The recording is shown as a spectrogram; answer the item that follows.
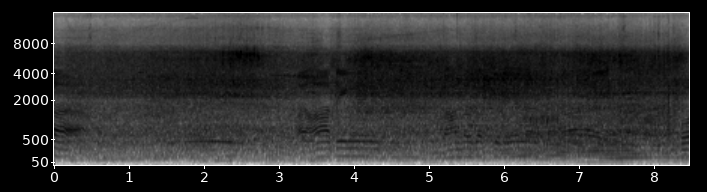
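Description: City street traffic going by: motorcycles and a box truck passing close, under people's voices talking.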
